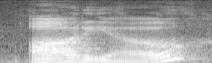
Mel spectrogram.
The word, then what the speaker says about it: audio: anxiety and then lastly audio um the Au says the ah vowel we have spelled that with aw in words like saw or law ah d o first syllable stress audio um yeah good combination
